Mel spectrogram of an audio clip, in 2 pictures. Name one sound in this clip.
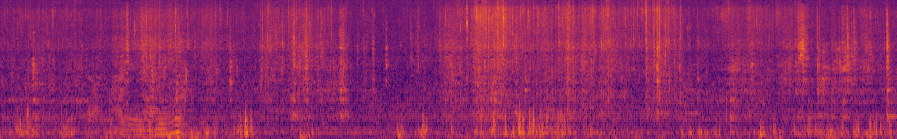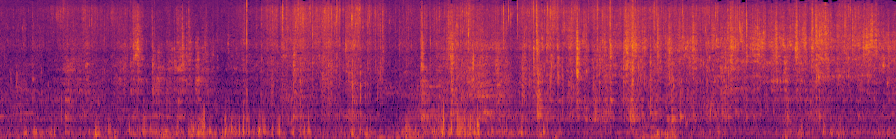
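Crabs and shrimp rattle and scrape in a plastic basin.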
